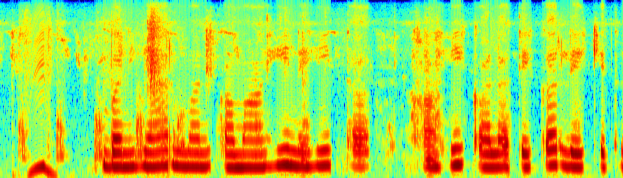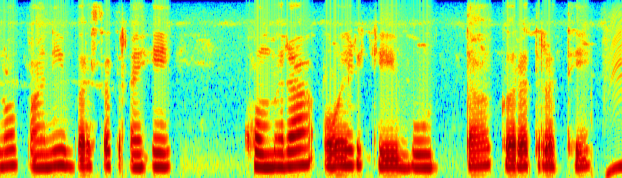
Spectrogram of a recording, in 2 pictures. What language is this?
Chhattisgarhi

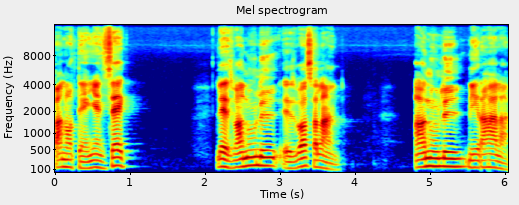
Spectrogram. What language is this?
Odual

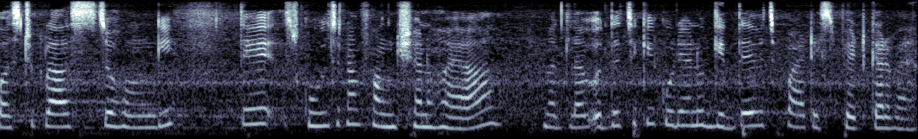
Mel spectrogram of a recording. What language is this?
Punjabi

